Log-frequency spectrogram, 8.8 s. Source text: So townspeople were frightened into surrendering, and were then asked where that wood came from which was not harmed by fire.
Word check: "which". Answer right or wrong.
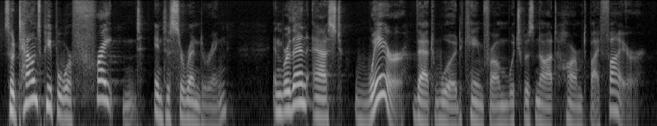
right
